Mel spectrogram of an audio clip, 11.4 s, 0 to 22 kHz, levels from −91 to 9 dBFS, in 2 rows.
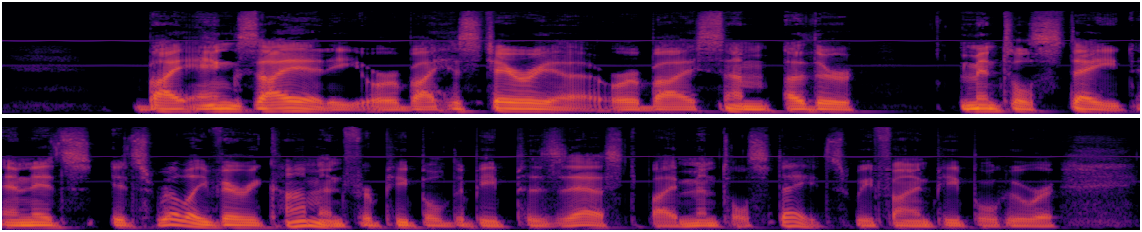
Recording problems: high-pitched whine; faint; throughout; 5 kHz, 25 dB below the speech

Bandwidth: 15.5 kHz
